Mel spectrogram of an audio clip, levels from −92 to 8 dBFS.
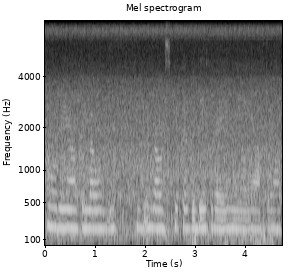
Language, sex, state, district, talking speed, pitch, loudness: Hindi, female, Haryana, Jhajjar, 140 wpm, 200 Hz, -16 LUFS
